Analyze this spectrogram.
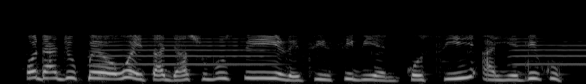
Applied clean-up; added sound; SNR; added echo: classical method log-MMSE.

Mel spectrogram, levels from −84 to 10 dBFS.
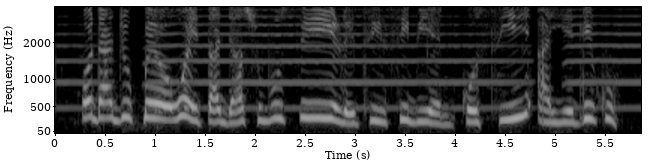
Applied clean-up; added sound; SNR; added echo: none; Trumpet; 18 dB; none.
